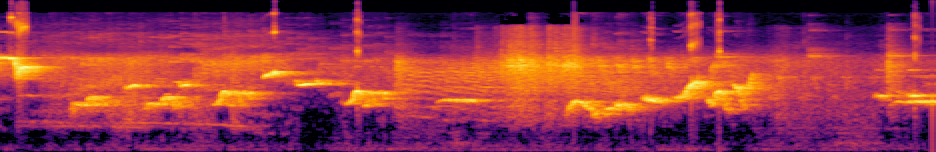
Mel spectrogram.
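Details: White-rumped shama singing in a breeding-farm cage on a morning full of birdsong. A series of short, fluty whistled notes steps up and down the scale, with a breathy rushing note midway and quieter birds behind.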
